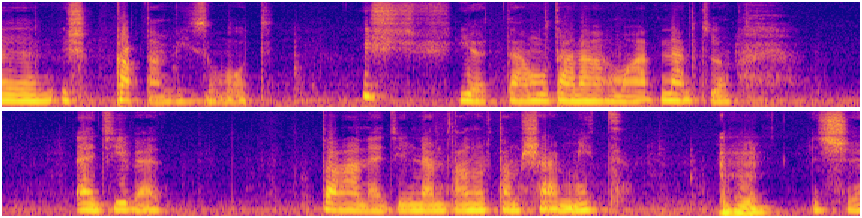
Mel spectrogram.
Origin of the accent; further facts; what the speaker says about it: Addis Ababa, Ethiopia; Hungarian is a second language; now in Hungary; Én fővárosból vagyok.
